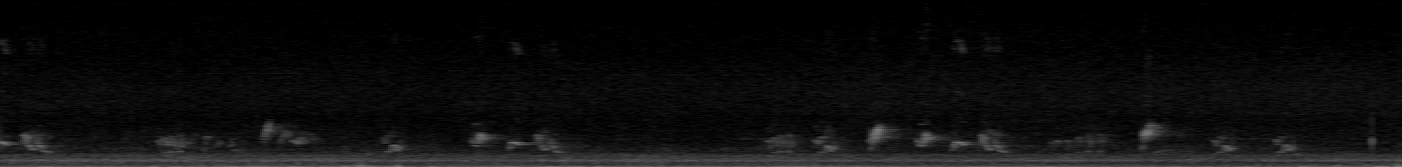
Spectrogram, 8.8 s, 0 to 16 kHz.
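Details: Red-whiskered bulbul at a trapping site, recorded 7 October 2019: a dense run of short, bright chirpy notes that rise and fall, sounding almost without pause over a steady low rumble of background noise.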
